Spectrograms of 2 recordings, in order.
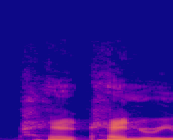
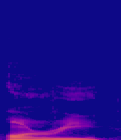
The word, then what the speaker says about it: Henry: I was fascinated by like Henry, but it's pronounced Henry. I was like, who is this guy?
